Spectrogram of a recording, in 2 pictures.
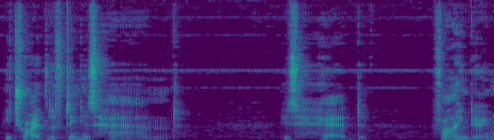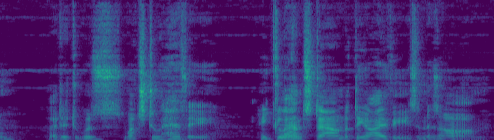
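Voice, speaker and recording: Low, gravelly man reading a story. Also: wildly swooping pitch, takes it slowly, fairly bright tone. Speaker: story narrator. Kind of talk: scripted narration, dramatic reading of a story.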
